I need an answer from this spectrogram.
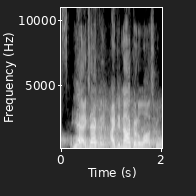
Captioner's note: audience laughs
